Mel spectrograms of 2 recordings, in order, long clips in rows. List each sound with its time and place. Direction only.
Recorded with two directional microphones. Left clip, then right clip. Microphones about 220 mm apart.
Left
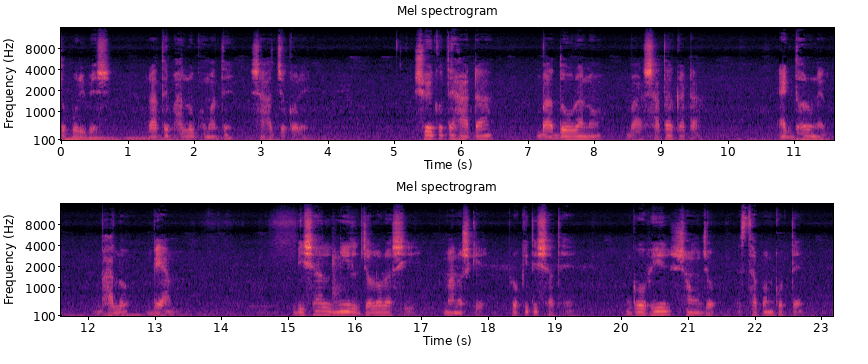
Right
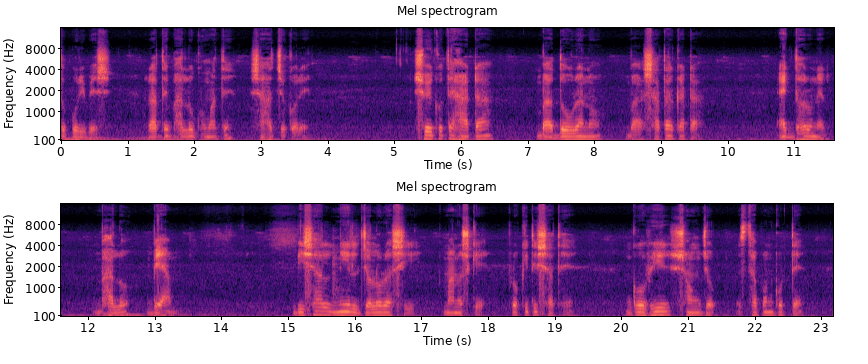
0.2 s speech: 20° right (ahead or behind)
5.3 s speech: 25° right (ahead or behind)
10.8 s speech: 25° right (ahead or behind)
15.1 s speech: 25° right (ahead or behind)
